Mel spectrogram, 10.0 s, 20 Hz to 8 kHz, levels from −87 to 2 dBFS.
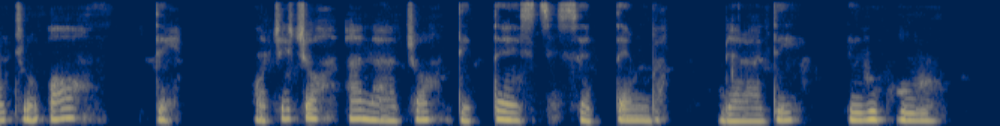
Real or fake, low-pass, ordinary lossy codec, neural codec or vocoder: fake; 7.2 kHz; none; autoencoder, 48 kHz, 128 numbers a frame, DAC-VAE, trained on Japanese speech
